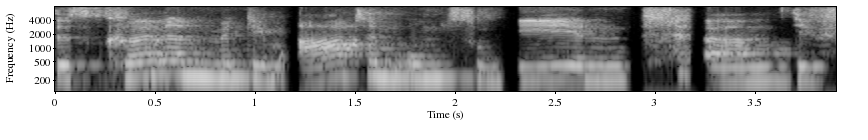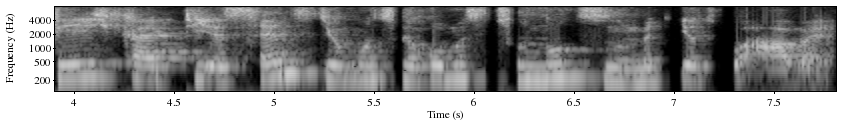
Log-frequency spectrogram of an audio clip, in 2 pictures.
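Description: A woman speaks at a fairly slow pace in a fairly high pitch with fairly even intonation and an ordinary speaking voice. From Germany. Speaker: qigong trainer and alternative practitioner. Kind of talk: interview.

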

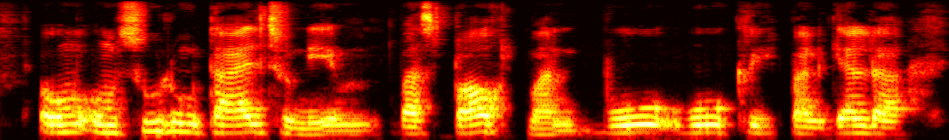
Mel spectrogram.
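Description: Speaking at a fairly slow pace, a man with a Nepali accent has a high voice. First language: Nepali (speaking German). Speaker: community association leader. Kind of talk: interview. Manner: halting.

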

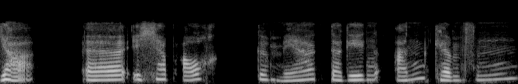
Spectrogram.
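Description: A woman speaks very slowly at a medium pitch with ordinary pitch variation, in a dry, close recording with no echo. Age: 30s. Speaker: working mother, course participant. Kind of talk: interview. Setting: phone call.

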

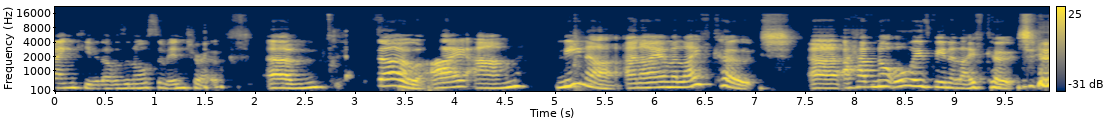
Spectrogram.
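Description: A woman's fairly high, bright, sharp voice at a fairly slow pace. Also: lively intonation. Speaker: life coach. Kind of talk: casual chat. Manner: warm.

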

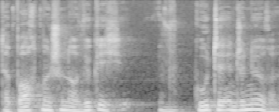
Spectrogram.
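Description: The tone is dark and mellow, somewhat breathy. Delivery moves at a fairly quick pace. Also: man. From Germany, Lower Saxony (partly Upper Franconia). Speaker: robotics professor. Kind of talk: interview. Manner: hesitant, many filler sounds.

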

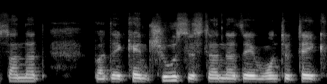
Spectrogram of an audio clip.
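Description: A man speaks at a fairly high pitch with a German accent. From Germany. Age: 60s. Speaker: water association department head. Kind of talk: podcast interview.

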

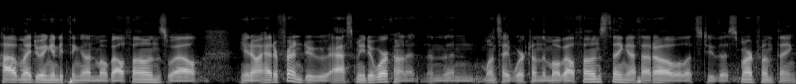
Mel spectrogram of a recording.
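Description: A man with an American accent talks very fast, with hardly any pauses. His very deep, low voice keeps a fairly even intonation. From New York. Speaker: startup founder and investor. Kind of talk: interview.

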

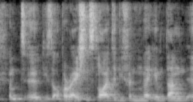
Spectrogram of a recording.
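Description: Amid noticeable background noise and audible room echo, a man at medium pitch talks at a fairly quick pace. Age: 30s. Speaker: startup founder and investor. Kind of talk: podcast interview.

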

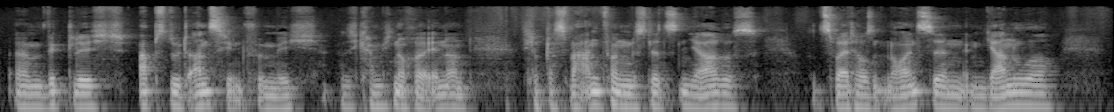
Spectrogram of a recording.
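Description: A man's fairly deep voice holds a moderate speed and fairly level intonation while noticeable background noise sits beneath it. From southern Palatinate, Germany. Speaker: political author and student. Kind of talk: podcast interview.

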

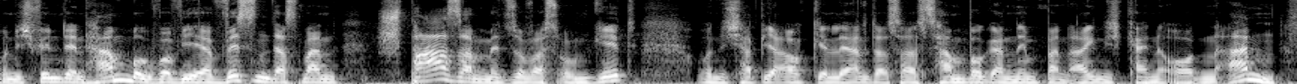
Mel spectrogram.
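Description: Amid music in the background and audible room echo, a man speaks at a medium pitch with lively intonation and very even loudness. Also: moderate pace. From Denmark, Copenhagen (born in Warsaw). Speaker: film festival director. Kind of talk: interview.

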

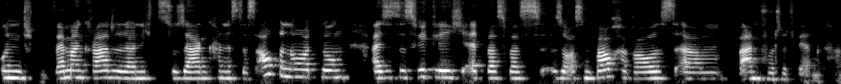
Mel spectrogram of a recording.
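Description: This voice has a bright, sharp tone and a monotone, flat intonation, moving at a moderate pace with big swings in loudness. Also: woman, fairly high pitch for a woman. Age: 20s. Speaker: master's student and researcher. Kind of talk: podcast interview.

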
